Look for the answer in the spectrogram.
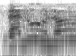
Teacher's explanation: ذلول كلها مرققة بس طلع لسانك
